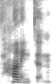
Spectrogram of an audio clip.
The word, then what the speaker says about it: Huntington: We actually, at least how I've always heard it, is Huntington. Huntington.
